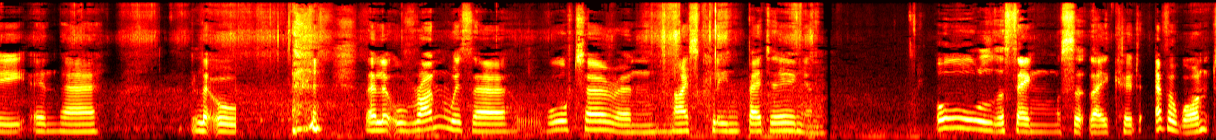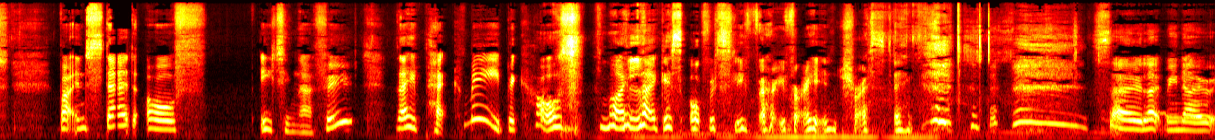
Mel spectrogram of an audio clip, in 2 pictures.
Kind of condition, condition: fault, sounds in the background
